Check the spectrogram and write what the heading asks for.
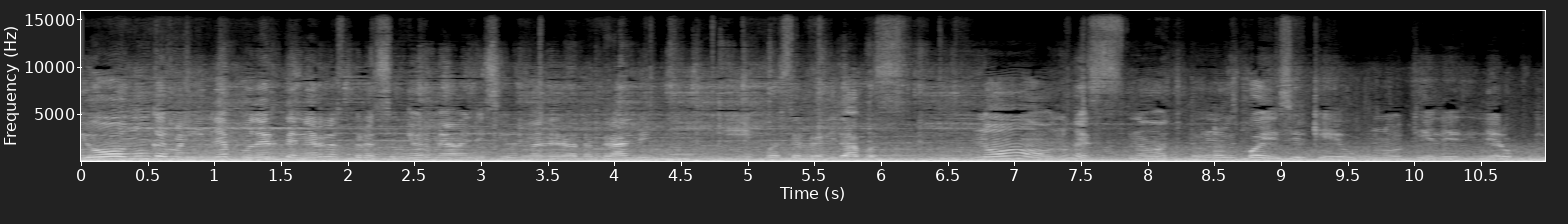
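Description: A woman singing a slow song inside a car cabin, in long held notes that slide up and down, with a low rumble underneath.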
